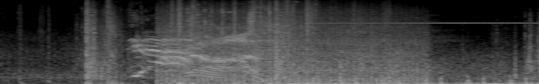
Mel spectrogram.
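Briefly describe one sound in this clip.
Gunfire bursts rapidly and loudly.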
